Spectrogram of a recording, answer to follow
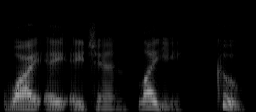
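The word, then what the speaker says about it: Jan Leike: And do not forget Jan like pronounced Y Ahn Lei Coup.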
